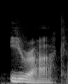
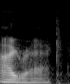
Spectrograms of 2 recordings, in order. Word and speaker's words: Iraq: But the way you're supposed to pronounce the countries is Iraq, not Iraq. Iraq and Iran.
